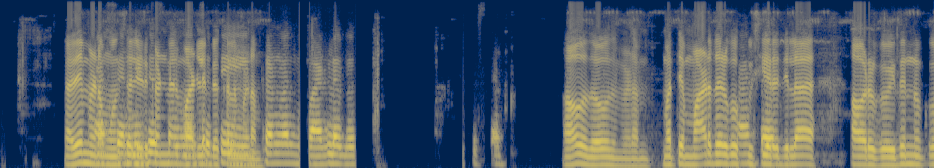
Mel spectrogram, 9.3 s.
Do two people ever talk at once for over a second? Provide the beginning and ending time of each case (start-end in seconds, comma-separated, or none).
0.9-2.6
